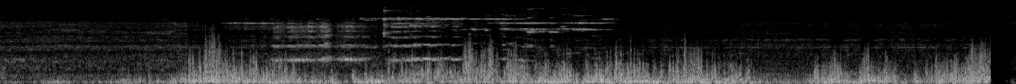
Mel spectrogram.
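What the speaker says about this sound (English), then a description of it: "departing now is 150-267 with a 1203 service to Merthyr Tydfil" Passenger train unit 150-267 pulls out of a station on a service to Merthyr Tydfil, with steady low rumbling and clattering wheels, some squealing tones, and wind buffeting the microphone. No voices are heard.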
